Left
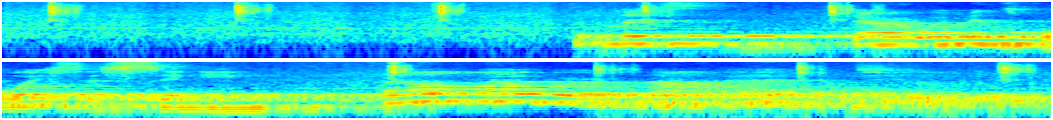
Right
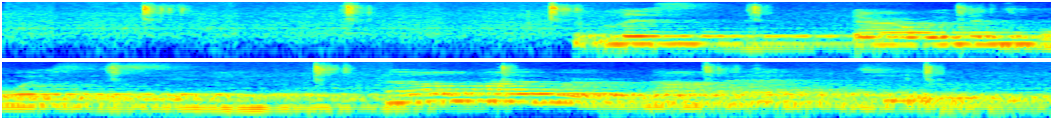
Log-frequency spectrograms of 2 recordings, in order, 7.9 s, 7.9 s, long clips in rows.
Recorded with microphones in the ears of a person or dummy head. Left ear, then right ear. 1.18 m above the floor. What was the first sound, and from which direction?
A woman speaking, 20° right (ahead or behind).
